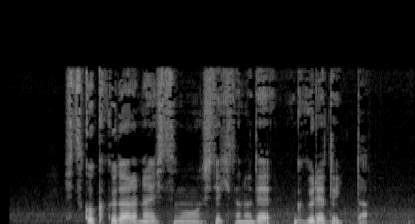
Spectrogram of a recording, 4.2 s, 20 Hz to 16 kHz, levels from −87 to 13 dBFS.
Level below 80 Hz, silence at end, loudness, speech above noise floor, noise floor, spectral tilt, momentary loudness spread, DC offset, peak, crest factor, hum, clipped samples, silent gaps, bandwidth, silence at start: -62 dBFS; 0.5 s; -25 LUFS; 35 dB; -59 dBFS; -5 dB/octave; 14 LU; under 0.1%; -4 dBFS; 20 dB; none; under 0.1%; none; 11.5 kHz; 0.65 s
